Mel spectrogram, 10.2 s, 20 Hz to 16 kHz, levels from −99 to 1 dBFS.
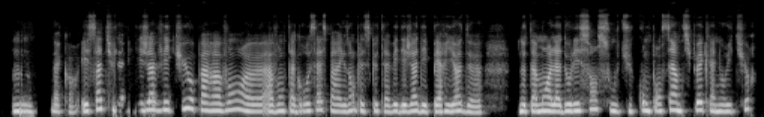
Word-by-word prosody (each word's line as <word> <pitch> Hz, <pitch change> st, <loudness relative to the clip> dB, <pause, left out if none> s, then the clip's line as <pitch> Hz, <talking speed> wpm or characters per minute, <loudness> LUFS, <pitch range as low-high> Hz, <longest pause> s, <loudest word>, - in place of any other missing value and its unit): Mmh, 210 Hz, -2 st, +2 dB, 0.3 s
d'accord, 200 Hz, -4 st, -6 dB
et 210 Hz, -, +4 dB
ça 270 Hz, +7 st, +1 dB
tu 285 Hz, -3 st, -7 dB
l'avais 215 Hz, 0 st, -13 dB
déjà 250 Hz, +3 st, +1 dB
vécu 250 Hz, +4 st, -1 dB
auparavant, 245 Hz, -2 st, +1 dB
heu, 205 Hz, -1 st, +1 dB
avant 205 Hz, +2 st, +1 dB
ta 215 Hz, -1 st, -2 dB
grossesse 220 Hz, +5 st, -2 dB
par 220 Hz, -4 st, -2 dB
exemple? 220 Hz, +3 st, -1 dB
Est-ce 210 Hz, -1 st, -3 dB
que 220 Hz, -, -1 dB
tu 215 Hz, -, -7 dB
avais 200 Hz, +2 st, +1 dB
déjà 205 Hz, +2 st, +2 dB
des 205 Hz, -2 st, +2 dB
périodes, 205 Hz, +1 st, +1 dB
heu, 180 Hz, -2 st, -1 dB, 0.5 s
notamment 210 Hz, +1 st, +3 dB
à 215 Hz, -, +5 dB
l'adolescence 225 Hz, +7 st, +1 dB
où 215 Hz, -2 st, +2 dB
tu 205 Hz, +2 st, -5 dB
compensais 220 Hz, +2 st, 0 dB
un 240 Hz, -2 st, +5 dB
petit 220 Hz, 0 st, -5 dB
peu -, -, -1 dB
avec 245 Hz, 0 st, +2 dB
la 220 Hz, -3 st, 0 dB
nourriture? 205 Hz, +7 st, -2 dB
215 Hz, 205 wpm, -24 LUFS, 205-235 Hz, 0.5 s, à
